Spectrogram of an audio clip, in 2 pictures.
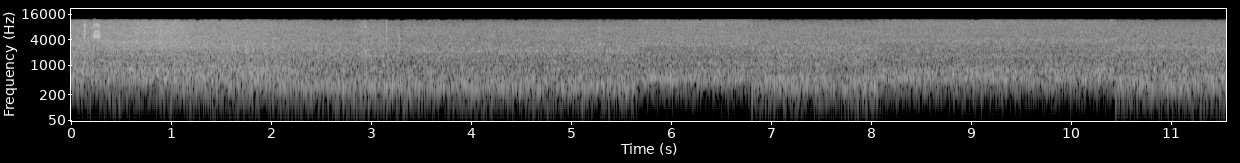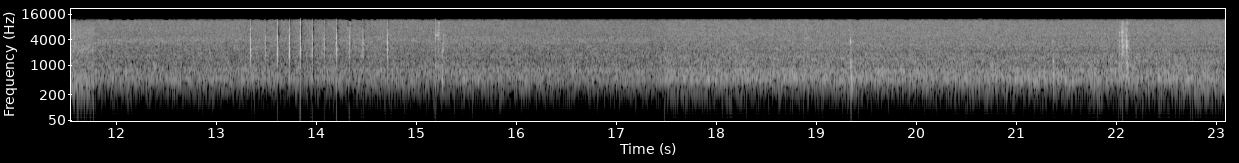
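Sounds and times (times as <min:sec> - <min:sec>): steady rushing hiss: 0:00.0 - 0:23.0
rapid sharp clicks: 0:13.3 - 0:14.8.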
